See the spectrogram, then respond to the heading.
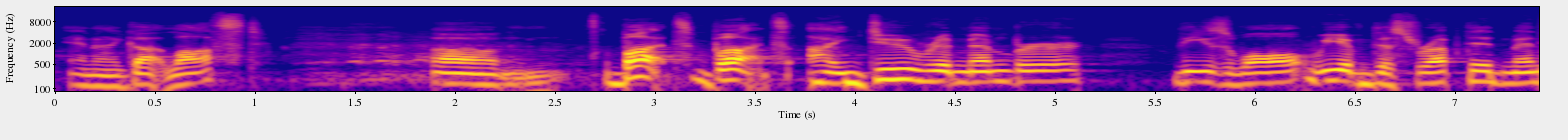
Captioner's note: laughter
